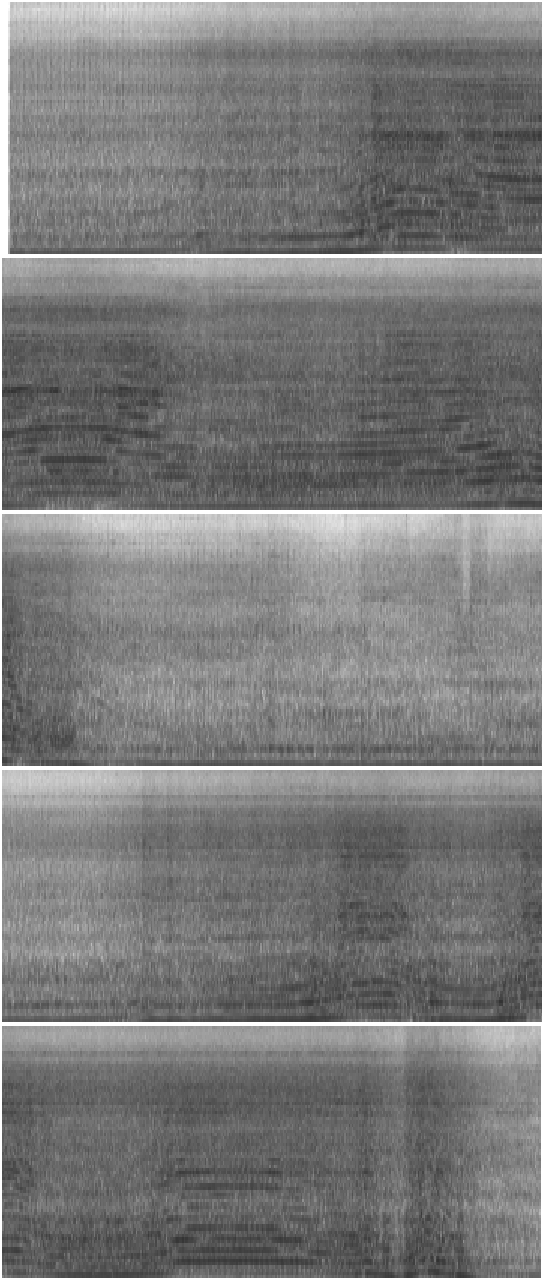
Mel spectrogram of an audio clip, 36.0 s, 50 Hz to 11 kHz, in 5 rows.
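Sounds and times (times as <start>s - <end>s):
exhaust ticking rattle: 0.1s - 35.9s
motorcycle engine revving: 0.1s - 35.9s.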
